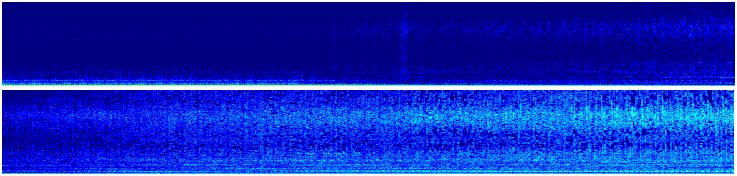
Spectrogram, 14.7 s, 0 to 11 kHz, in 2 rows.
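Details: Audi 100 C4 2.6 engine at idle with a steady, even knock, about three to four per second, over a low rumble; owner asks what is knocking, source not pinned down.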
